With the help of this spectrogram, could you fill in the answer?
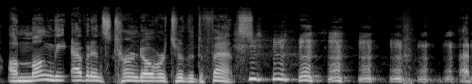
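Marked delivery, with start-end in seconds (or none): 2.6-3.5 a burst of amused laughter; real laugh. Real, not acted. Host laughs at news story.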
